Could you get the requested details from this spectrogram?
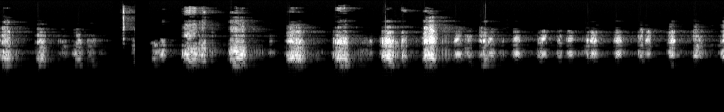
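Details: Flamingos in Greek nature, recorded in the wild: a dense, busy stream of nasal, honking notes, many overlapping, with several birds calling at once and chattering in quick succession.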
